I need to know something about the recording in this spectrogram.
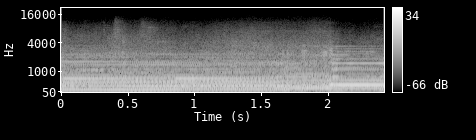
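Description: Electronic keyboard playing long, steady held chords, the chord changing near the end.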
